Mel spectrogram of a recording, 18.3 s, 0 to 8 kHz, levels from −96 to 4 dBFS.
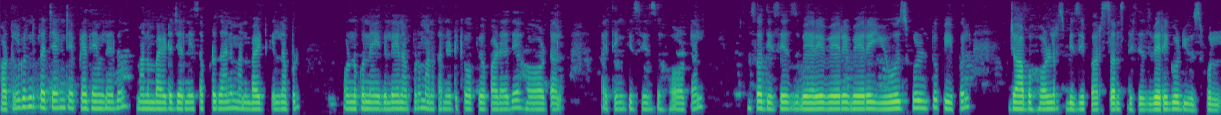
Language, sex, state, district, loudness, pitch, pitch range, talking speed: Telugu, female, Andhra Pradesh, Guntur, -21 LUFS, 170 Hz, 165-185 Hz, 150 wpm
